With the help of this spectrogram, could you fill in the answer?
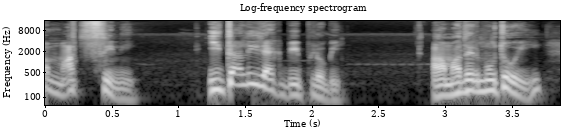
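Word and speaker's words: Mazzini: পাশ থেকে লাবণ্য ঝুঁকে বইটা দেখে বানান করে পড়ল, জুসেপ্পে ম্যাজিনি। ইনি আবার কিনি? এনাকে তো নাহি চিনি। মাৎসিনি নয়, উচ্চারণটা মাৎসিনি।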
